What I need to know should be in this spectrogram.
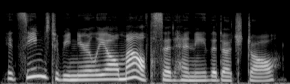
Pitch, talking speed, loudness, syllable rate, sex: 225 Hz, 250 wpm, -15 LUFS, 5.1 syllables/s, female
